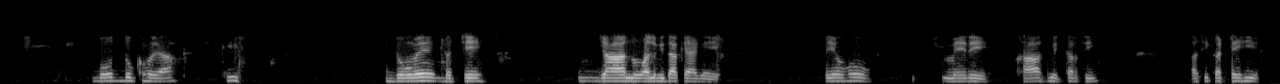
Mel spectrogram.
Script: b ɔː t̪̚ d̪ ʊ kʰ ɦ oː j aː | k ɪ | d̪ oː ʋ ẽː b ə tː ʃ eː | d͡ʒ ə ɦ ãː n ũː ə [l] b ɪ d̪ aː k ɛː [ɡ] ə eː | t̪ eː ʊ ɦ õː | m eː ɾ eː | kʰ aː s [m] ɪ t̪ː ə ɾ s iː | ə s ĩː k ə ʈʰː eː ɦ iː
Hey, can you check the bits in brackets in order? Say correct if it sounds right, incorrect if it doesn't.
correct, correct, correct

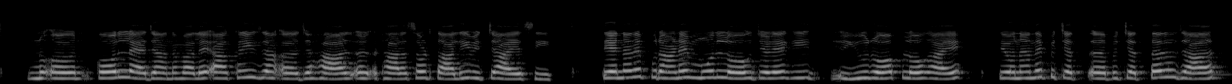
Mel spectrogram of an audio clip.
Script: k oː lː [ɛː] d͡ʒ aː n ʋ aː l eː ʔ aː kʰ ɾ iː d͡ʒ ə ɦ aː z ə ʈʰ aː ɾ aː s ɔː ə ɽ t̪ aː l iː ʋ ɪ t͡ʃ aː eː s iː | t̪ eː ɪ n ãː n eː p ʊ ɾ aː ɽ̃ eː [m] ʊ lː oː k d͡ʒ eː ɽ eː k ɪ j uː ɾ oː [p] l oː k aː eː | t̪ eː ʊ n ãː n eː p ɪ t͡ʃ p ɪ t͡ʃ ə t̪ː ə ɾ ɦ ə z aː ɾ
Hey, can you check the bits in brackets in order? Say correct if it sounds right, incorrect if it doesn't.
correct, correct, correct

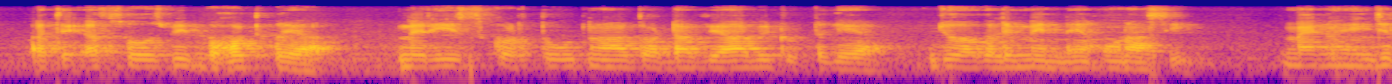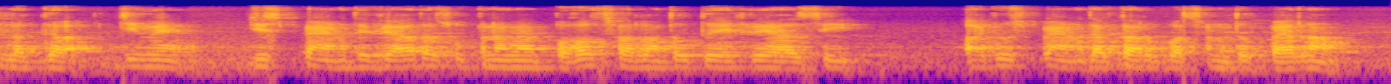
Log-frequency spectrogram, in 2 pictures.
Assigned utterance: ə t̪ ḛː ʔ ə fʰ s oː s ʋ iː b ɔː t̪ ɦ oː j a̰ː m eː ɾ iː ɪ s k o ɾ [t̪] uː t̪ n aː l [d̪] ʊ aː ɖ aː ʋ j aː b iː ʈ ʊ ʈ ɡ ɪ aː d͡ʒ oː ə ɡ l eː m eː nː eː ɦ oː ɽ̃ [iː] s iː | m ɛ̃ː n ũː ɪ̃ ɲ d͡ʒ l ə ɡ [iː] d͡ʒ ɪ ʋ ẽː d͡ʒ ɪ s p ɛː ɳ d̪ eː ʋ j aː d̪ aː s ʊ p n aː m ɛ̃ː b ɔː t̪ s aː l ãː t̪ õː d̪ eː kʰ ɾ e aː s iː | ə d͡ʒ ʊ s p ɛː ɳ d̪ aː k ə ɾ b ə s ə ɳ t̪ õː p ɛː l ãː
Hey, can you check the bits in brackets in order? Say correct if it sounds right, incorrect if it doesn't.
correct, incorrect: t̪, incorrect: aː, incorrect: aː

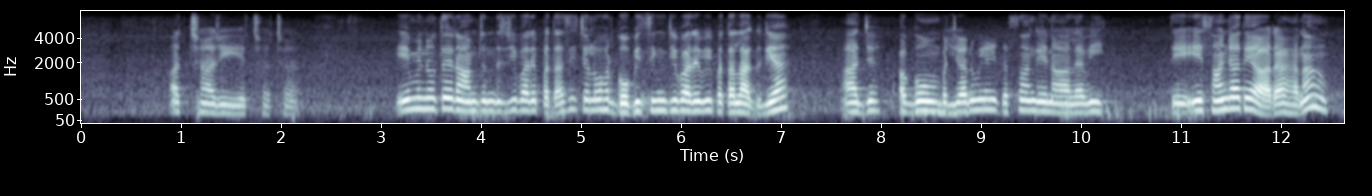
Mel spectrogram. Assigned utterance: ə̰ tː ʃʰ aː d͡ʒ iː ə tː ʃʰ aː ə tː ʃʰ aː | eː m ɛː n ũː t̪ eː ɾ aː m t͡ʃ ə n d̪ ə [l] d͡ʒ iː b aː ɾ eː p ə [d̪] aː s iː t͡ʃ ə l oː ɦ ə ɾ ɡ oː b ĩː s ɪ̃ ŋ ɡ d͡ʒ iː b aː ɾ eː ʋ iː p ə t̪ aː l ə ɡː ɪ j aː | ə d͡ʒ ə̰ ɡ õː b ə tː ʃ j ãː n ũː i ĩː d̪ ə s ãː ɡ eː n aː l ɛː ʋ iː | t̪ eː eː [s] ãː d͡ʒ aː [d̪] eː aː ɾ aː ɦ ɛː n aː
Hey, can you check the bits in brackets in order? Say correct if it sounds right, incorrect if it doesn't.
incorrect: ɾ, incorrect: t̪, correct, incorrect: t̪

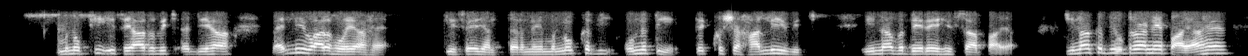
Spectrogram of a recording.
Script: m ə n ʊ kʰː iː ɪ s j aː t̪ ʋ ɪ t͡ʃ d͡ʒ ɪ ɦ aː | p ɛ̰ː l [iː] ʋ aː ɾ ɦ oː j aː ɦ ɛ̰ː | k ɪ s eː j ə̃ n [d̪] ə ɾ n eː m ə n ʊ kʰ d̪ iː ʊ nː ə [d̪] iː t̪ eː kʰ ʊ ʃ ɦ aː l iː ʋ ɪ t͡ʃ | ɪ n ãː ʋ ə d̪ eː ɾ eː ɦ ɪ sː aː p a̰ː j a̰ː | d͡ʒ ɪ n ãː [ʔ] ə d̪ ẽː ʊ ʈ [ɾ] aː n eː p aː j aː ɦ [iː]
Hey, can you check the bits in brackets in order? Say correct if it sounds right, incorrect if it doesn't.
correct, incorrect: t̪, incorrect: t̪, incorrect: k, correct, incorrect: ɛː

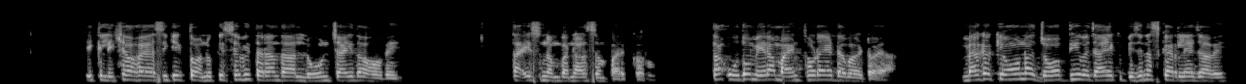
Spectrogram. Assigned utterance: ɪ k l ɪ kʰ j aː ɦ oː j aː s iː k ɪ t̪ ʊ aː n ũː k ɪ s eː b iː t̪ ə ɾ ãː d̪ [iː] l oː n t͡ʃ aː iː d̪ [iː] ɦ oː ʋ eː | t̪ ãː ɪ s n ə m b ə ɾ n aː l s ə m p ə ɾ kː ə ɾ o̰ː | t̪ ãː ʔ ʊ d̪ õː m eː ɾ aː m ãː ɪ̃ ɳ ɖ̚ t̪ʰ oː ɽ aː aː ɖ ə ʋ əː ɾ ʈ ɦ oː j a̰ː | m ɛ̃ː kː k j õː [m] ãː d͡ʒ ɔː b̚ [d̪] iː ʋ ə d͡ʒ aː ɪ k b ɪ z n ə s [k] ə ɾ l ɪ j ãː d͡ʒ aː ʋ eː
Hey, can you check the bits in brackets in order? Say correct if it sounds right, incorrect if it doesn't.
incorrect: aː, incorrect: aː, incorrect: n, correct, correct

